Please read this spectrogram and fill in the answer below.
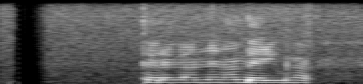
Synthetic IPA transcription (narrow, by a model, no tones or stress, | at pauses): kəɾəɡanːənambæɾiuna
